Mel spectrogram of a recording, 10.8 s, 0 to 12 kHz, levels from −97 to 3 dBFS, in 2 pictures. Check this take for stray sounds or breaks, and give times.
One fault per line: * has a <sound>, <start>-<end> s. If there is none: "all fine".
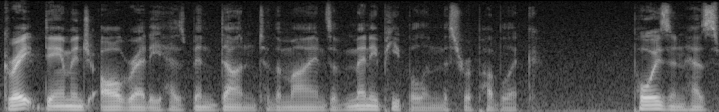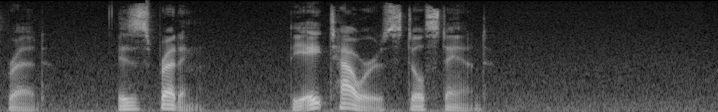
all fine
